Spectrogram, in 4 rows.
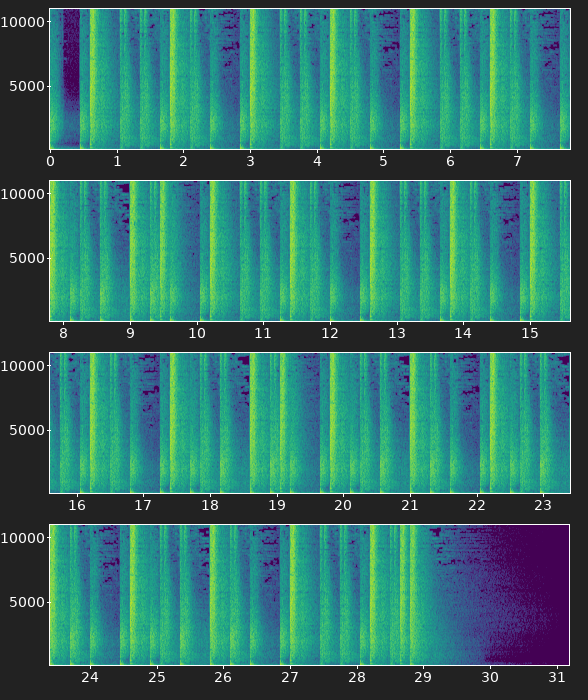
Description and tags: The Aggressives Loop 1 Bpm 100 - Nova Sound
1, 100, Aggressive, Aggressives, Bpm, Drum, Loop, Nova, Sound, The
